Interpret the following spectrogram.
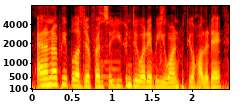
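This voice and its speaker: A woman's voice: lowish voice, racing, darkish tone. South African woman hosting casual radio chat. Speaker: radio show host.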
